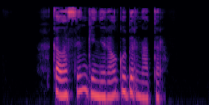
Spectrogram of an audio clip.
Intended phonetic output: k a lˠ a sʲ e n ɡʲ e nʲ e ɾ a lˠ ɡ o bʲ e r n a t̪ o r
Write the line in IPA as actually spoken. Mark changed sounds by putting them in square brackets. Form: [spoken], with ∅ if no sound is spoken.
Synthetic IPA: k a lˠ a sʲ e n ɡʲ e nʲ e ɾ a lˠ ɡ [u] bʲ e r n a t̪ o r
